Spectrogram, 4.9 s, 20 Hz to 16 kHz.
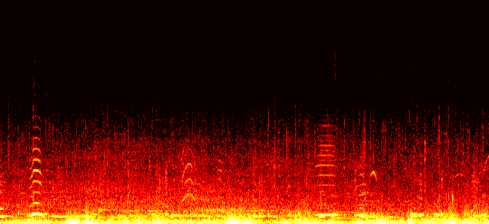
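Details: Tundra swan flock at a retention pond in Azumino, Nagano Prefecture, Japan, late February 2013, heading out to nearby paddies to feed; bugling honks rise and bend over one another against a deep low-frequency rumble.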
